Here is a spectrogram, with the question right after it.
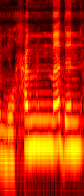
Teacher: हा को वहां से अदा करें जहां से उसको निकलना है वसते हलक से हलक के दरमियानी हिस्से से · ہاں کو وہاں سے ادا کریں جہاں سے اس کو نکلنا ہے، وسط حلق سے، حلق کے درمیانی حصے سے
